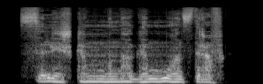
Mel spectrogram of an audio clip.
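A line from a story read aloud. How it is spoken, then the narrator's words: Hoarse wheeze. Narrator (Russian): слыша позади приближающийся рев чудовищ, прохрипел Гюрза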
